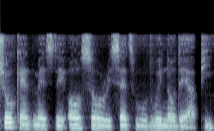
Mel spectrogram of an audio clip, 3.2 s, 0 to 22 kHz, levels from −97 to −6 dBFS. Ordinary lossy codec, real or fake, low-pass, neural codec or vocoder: none; fake; 7.2 kHz; codec, 16 kHz, 0.4 kbps, LongCat-Audio-Codec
